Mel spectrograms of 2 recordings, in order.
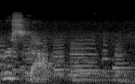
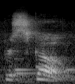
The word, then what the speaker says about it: Briscoe: "You are Kate Briscoe." Kathy winced at the mispronunciation. "It's Briscoe with the long O, and obviously it's not Mr.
